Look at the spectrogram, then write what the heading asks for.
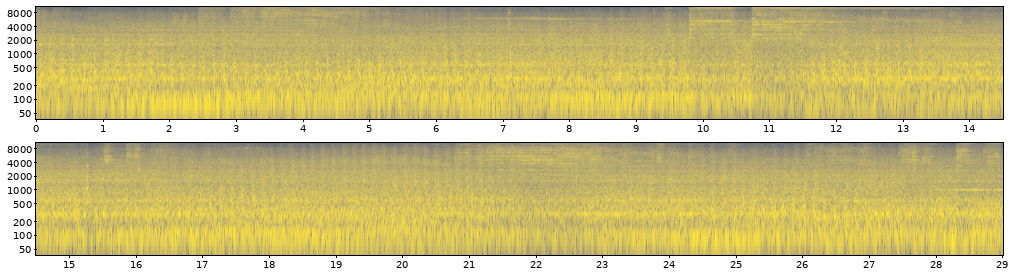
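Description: Loaded ballast hopper cars of a long freight train rolling past: a steady rumble and clatter of steel wheels on rail, with thin high wheel squeals a few times in the middle.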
